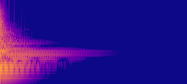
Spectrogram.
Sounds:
snare drum, percussion, drum, musical instrument, music

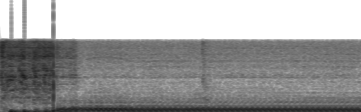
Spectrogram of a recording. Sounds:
car, engine starting, engine, vehicle, motor vehicle (road)

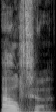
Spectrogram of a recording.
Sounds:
male speech, speech, human voice

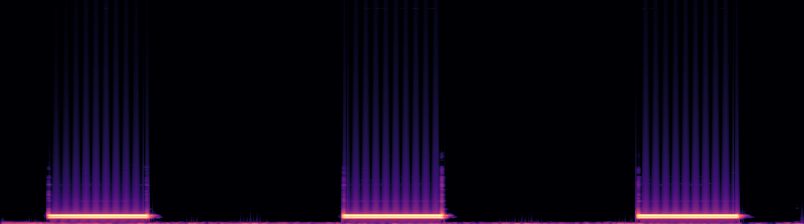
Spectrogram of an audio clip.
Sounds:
telephone, alarm

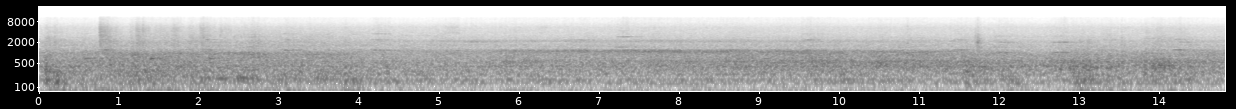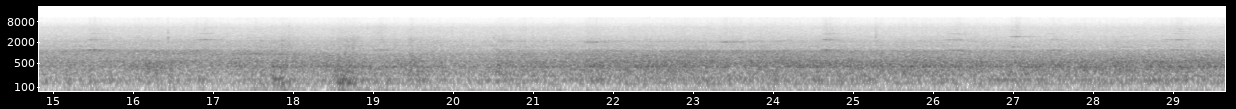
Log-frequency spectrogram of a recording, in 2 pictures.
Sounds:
vehicle, rail transport, train

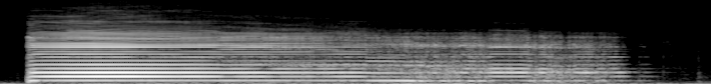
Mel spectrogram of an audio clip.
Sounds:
music, bowed string instrument, musical instrument

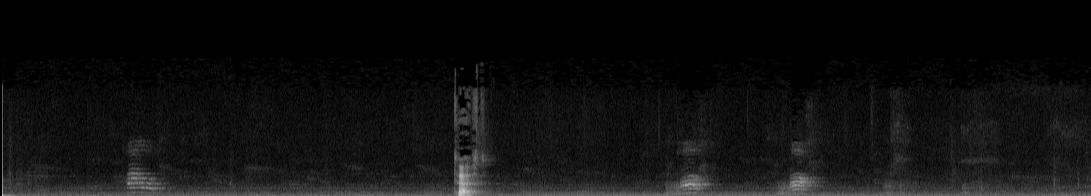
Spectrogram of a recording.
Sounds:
animal, pets, cat

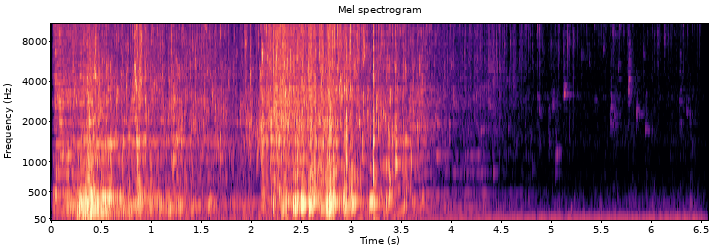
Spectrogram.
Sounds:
toilet flush, water, home sounds, gurgling

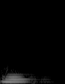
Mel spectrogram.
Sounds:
music, musical instrument, brass instrument

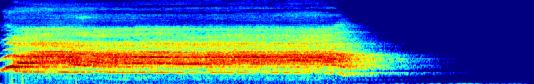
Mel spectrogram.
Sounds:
screaming, human voice

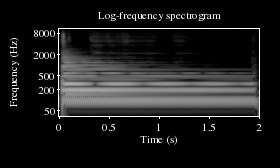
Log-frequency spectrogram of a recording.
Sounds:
plucked string instrument, electric guitar, strum, music, musical instrument, guitar

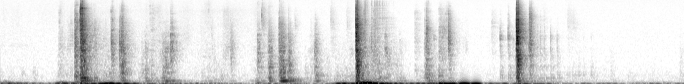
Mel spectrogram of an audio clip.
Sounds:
slam, door, home sounds

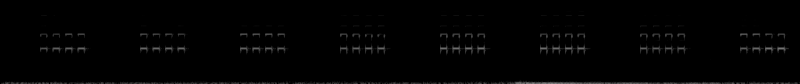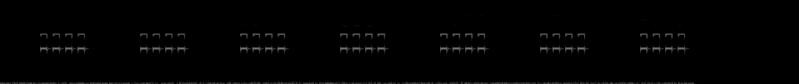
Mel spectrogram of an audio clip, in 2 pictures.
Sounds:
alarm

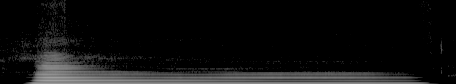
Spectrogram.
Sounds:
musical instrument, music, wind instrument

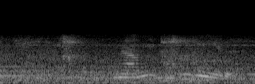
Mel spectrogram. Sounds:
subway, vehicle, rail transport

